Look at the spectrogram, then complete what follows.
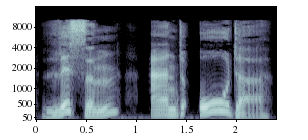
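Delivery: normal talking voice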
